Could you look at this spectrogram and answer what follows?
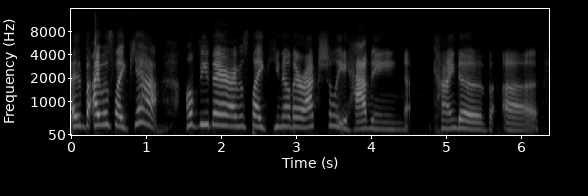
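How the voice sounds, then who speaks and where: At a moderate pace, the voice is raised and projected, with very wide pitch swings. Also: woman, high pitch for a woman. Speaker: professional wrestler. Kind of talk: interview.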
